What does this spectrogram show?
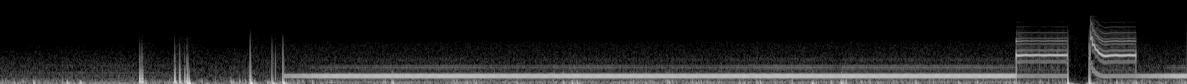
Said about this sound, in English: Time allotted for you to dial has been exceeded. Please hang up and dial again.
